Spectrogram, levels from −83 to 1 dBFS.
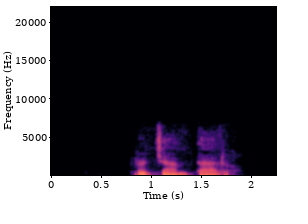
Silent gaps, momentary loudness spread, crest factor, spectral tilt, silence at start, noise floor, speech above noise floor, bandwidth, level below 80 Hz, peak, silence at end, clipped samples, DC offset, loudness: none; 9 LU; 18 dB; -7 dB/octave; 0.85 s; -81 dBFS; 53 dB; 7 kHz; -52 dBFS; -12 dBFS; 0.4 s; under 0.1%; under 0.1%; -29 LUFS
